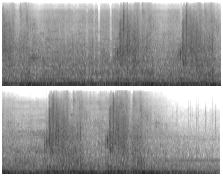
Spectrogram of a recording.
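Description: Depulso pushing spell cast in the video game Hogwarts Legacy: four or five forceful whooshing bursts with a booming edge at irregular intervals, loud over a steady low rumbling game backdrop.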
